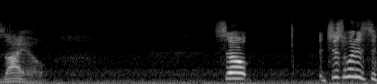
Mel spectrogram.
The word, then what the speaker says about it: Zi-O: Or Zi-O. It's going to be pronounced Zi-O.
